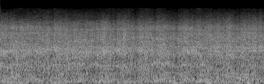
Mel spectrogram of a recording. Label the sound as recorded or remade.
remade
